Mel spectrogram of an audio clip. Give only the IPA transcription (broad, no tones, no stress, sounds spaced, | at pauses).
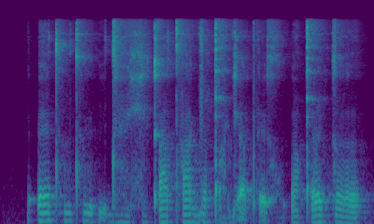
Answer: ʔ ɛ t̪ʰ ɨ t̪ʰ y ʔ ḭ d ɛ̤ xʲ ɛ̤ kʼ a t̪ʰ a ɡ i qʼ a̤ ɡʲ a̰ pʰ ɛ̰ x o̤ ʔ ɜ qʼ i ɡ ɜ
